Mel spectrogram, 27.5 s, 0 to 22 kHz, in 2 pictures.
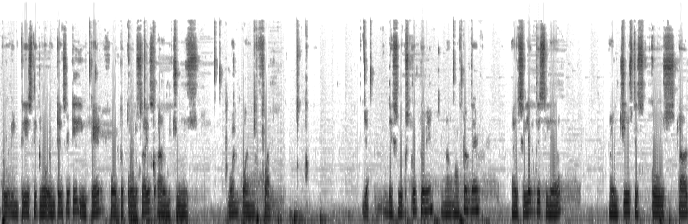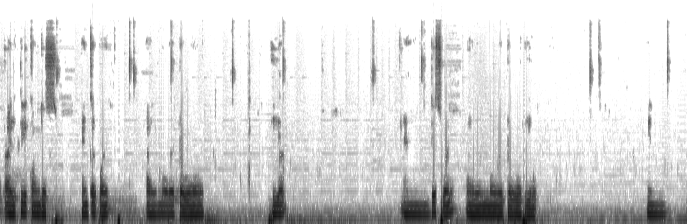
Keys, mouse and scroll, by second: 1.7 click, 2.9 Return, 4.2 click, 5.9 Return, 7.2 click, 12.4 click, 14.7-27.5 drag.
